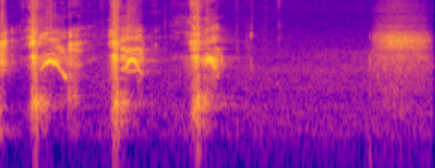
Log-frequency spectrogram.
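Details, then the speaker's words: A monk preaching gives three short, rough coughs in quick succession, then a breathy intake of air. He has a chronic cough that keeps recurring while he talks and has not gone away despite medicine. "เทศไปเทศมาเสียงไอก็ออกมันก็เป็นภาระทำยังไงไม่ให้มันต้องไอนะมันเป็นเวทนา"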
